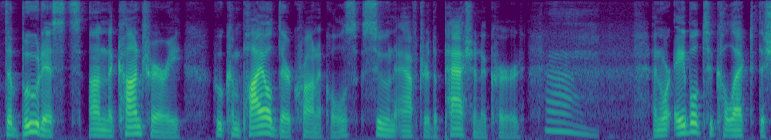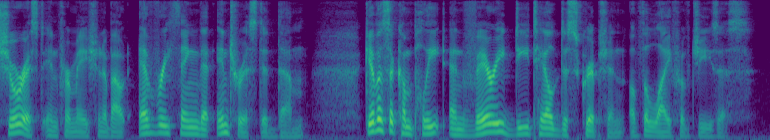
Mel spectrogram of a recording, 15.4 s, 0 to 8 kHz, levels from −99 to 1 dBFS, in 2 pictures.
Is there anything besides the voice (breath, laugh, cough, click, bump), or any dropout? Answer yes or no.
yes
